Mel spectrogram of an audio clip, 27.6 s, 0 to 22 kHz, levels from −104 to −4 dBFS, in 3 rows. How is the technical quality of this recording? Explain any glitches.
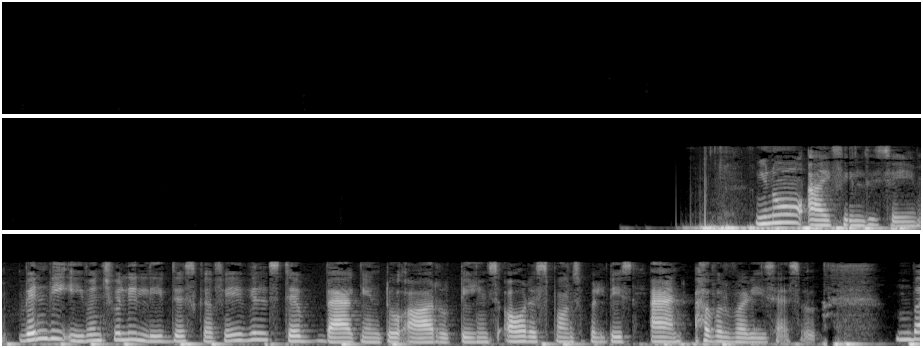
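The technical quality is compromised: the speech carries coding damage throughout, and there are three short dropouts in the second half.

Low-delay AAC compression: For the whole clip the voice sounds rough and grainy, with a noisy haze between the harmonics and a thin, somewhat artificial top end. This is likely the low-delay AAC used for video calls. Its short frames resolve pitch harmonics poorly and spend bits inefficiently. The audible strain fits a bitrate around 32 kbps, which is too little for clean speech with this codec.

AAC frame loss with muting: Dropouts occur at 17.63–17.67 s, 21.02–21.07 s and 24.65–24.70 s, each removing about 30 ms of sound. The decoder zeroed the spectrum for the missing data, and the overlapping windows fade the signal out and back in. Each gap is therefore a brief dip rather than a hard cut. 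The length matches a single lost frame.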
